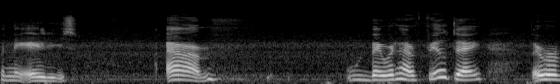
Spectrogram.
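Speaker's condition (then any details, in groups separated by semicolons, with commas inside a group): Cerebral palsy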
